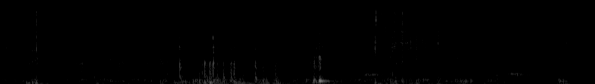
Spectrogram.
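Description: Faint handling noise: scattered light clicks and rustles, with a sharper tap about three seconds in and a short run of clicks just after.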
